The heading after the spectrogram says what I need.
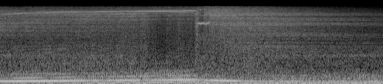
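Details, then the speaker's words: Budget turbo Mazda Miata with knock-off HKS blow-off valve, mic in engine bay, full-throttle pulls: engine note climbs hard with a thin rising turbo whistle at higher rpm and boost, then quick release on lift; healthy turbo and BOV. "this thing sounds sweet and with that miced up engine bay you really could hear that turbo streaming at higher rpm and higher boost"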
